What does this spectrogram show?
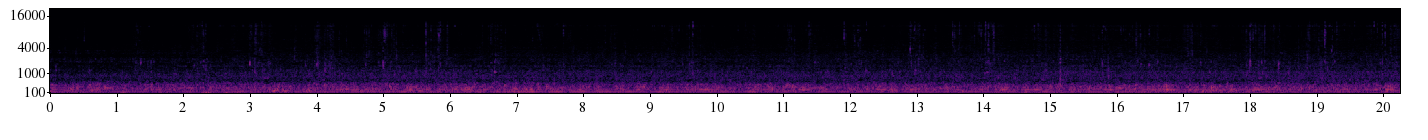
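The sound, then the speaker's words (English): A small fishing boat's repositioned motor drones steadily, a constant low hum with water splashing and hissing against the hull throughout, no voices; the boat runs at a top speed of about 3.9 to 4 miles an hour at Muddlety Valley. “So I repositioned my motor a little bit, and my top speed, as you can see, fluctuates from 3.9 to 4 point miles an hour in this big fish 103.”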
